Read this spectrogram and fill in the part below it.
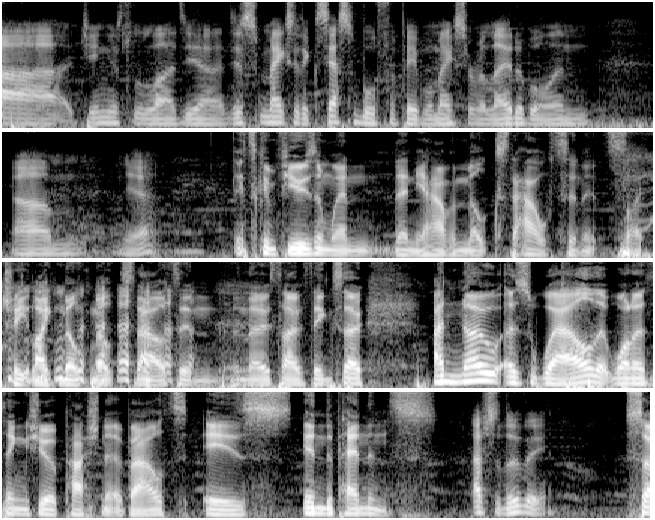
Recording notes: The episode was recorded at Mr West in Footscray.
